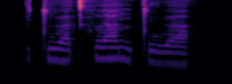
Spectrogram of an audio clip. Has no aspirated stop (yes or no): no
